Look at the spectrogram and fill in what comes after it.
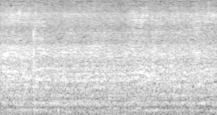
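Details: Honey bees at harvest time, when durian and other trees are flowering, give a dense, steady broadband buzzing hum with no breaks, quiet and even throughout.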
